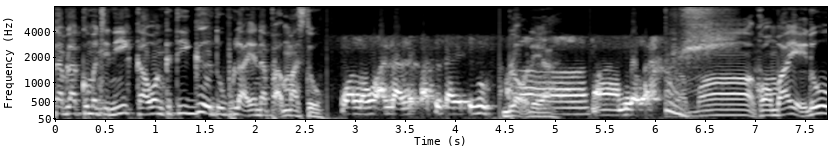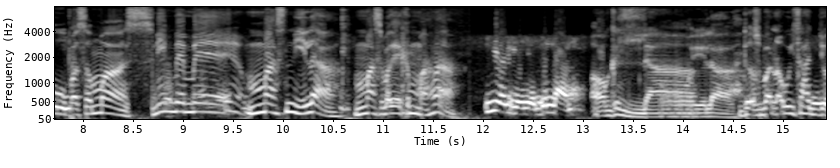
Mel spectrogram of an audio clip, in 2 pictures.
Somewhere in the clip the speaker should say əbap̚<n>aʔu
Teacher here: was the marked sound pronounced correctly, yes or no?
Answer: yes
